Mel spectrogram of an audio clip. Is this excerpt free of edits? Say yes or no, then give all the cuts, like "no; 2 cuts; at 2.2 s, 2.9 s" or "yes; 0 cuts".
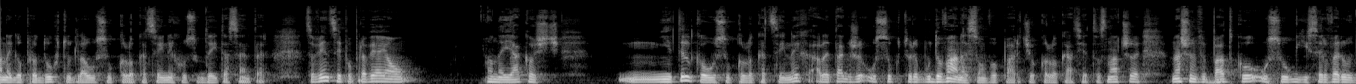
yes; 0 cuts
